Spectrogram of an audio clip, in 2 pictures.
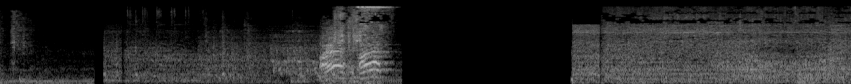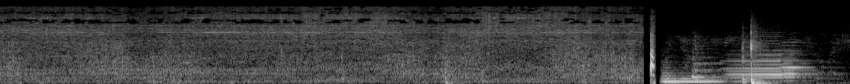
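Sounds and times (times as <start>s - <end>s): vacuum cleaner running: 5.7s - 15.0s.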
